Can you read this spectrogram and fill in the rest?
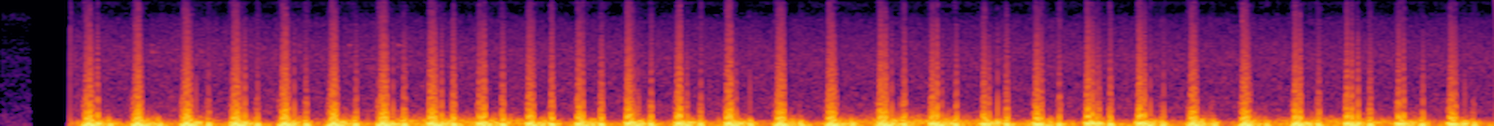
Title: Heart test + Heartbeat recording + ECG. ✨😮‍💨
